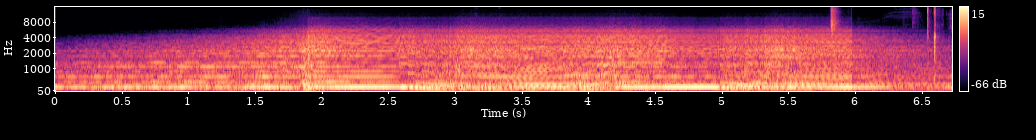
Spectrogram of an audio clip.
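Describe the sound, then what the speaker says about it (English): A guitar hit from the opening of a Cubase session, soaked in heavy reverb and played in reverse, swelling as a loud, distorted, echoing wash with sliding harmonic tones before it cuts off sharply. "I took the first hit, drowned it in reverb, bounced that, and then reversed it"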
